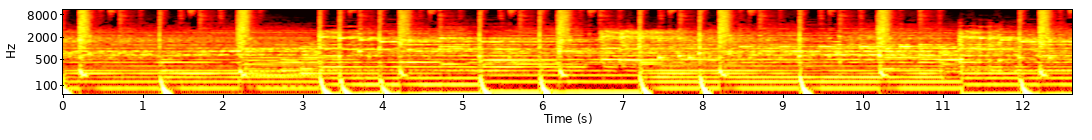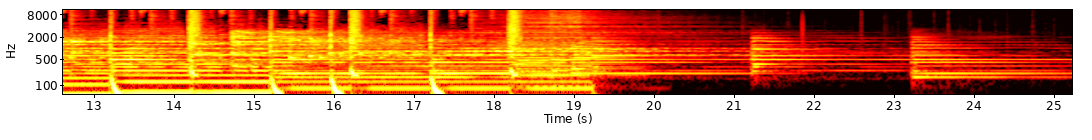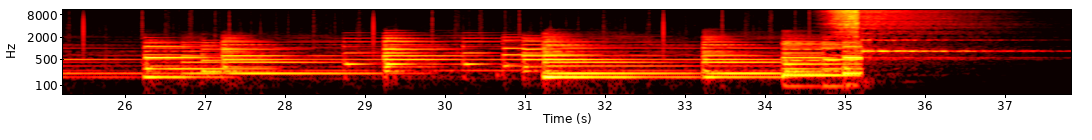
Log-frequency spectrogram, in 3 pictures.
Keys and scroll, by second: 4.8 ctrl+s, 8.8 n, 9.0 space, 30.2 space, 37.7 ctrl+s.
